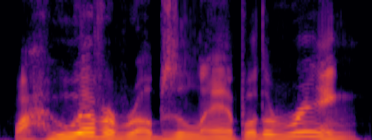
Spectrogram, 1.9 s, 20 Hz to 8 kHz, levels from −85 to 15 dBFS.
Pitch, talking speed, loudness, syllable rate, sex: 155 Hz, 260 wpm, -18 LUFS, 5.3 syllables/s, male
